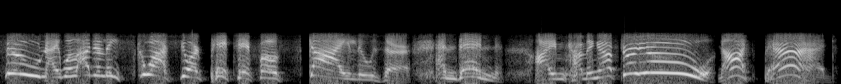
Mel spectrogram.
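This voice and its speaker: Through a thin, narrow-band sound comes a scheming little video game emperor, shrill and gravelly. He is pompous and vain, stretching words theatrically and leaping wildly up and down in pitch. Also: huge pitch swings, takes it slowly, no echo, heavily acted. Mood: menacing, smug. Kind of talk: video game villain voice acting.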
